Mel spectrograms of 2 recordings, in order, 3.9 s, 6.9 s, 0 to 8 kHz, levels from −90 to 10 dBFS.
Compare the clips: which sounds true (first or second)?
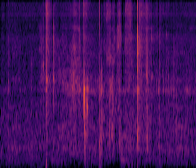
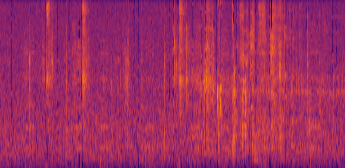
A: second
